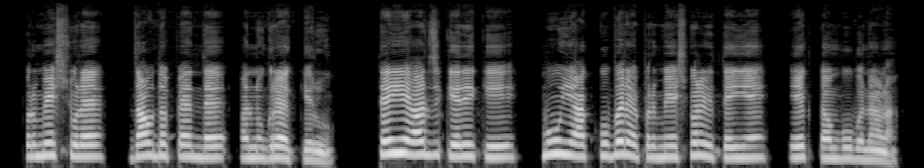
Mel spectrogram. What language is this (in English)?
Kullu Pahari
